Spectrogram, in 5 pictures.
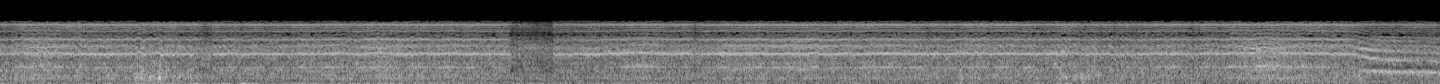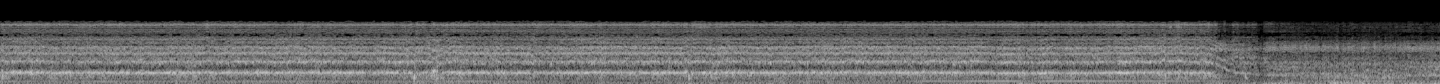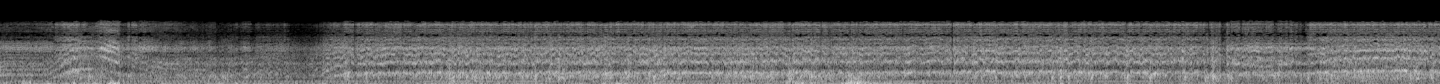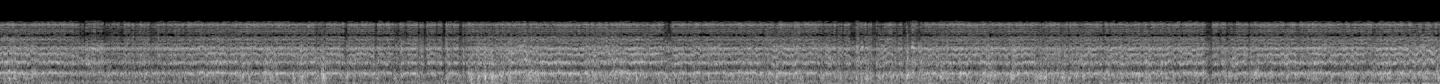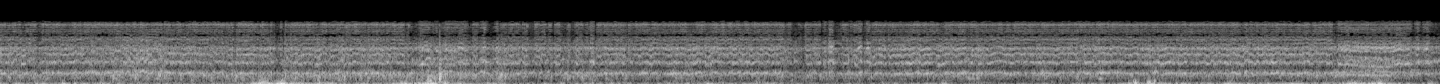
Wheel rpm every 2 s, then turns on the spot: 210, 210, 210, 210, 210, 210, 200, 150, 140, 140, 150, 140, 140, 100, 80, 80, 110, 140, 140, 140, 140, 140, 140, 140, 140, 140, 140, 140, 140, 130, 140, 140, 140, 130, 140, 130.
none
